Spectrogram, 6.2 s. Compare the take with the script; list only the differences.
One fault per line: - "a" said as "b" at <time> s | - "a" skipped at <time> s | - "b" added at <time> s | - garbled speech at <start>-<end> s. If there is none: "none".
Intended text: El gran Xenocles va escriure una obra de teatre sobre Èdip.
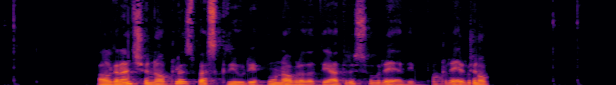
- garbled speech at 4.3-4.9 s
